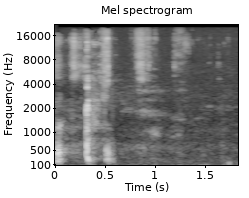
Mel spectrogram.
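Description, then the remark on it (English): A few short, breathy coughs in quick succession, fairly quiet, followed by soft throat noise and a brief pause before another sharp burst at the end. “I never get sick, but I'm just insanely coughing lately.”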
